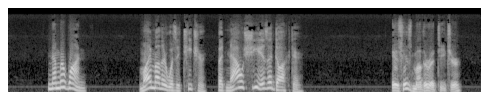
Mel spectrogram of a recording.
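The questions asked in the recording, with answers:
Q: Is his mother a teacher?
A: No, she isn't. She is a doctor now.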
